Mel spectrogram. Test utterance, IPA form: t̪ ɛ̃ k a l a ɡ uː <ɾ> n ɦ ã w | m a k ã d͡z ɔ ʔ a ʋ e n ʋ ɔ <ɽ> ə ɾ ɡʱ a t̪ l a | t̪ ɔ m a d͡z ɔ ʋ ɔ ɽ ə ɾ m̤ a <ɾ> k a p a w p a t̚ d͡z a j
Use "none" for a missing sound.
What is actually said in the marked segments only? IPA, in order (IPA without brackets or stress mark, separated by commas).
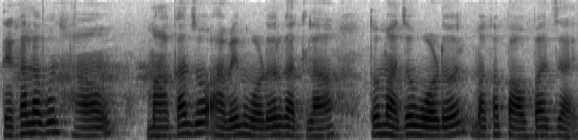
none, ɽ, none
